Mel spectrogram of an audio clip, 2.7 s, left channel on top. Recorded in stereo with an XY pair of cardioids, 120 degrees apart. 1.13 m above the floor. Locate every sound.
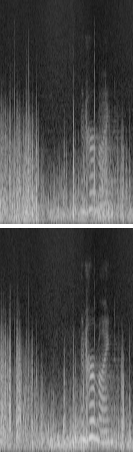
1.6 s a woman speaking: 40° right, 0.8 m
